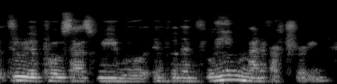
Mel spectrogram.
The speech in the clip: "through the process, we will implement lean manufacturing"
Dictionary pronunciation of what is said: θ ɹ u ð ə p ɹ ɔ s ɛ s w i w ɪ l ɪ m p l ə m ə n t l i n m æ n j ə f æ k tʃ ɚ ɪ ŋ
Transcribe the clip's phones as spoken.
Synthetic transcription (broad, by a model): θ ɹ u ð ə p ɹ ɔ s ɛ s w i w ɪ l ɪ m f l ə ə n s l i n m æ n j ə f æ k tʃ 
